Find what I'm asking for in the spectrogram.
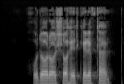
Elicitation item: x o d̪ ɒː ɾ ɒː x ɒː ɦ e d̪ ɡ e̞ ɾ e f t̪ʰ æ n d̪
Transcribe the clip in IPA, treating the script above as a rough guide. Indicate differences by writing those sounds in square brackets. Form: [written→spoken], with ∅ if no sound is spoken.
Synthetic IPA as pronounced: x o d̪ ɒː ɾ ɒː [x→ʃ] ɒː ɦ e d̪ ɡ e̞ ɾ e f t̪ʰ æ n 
